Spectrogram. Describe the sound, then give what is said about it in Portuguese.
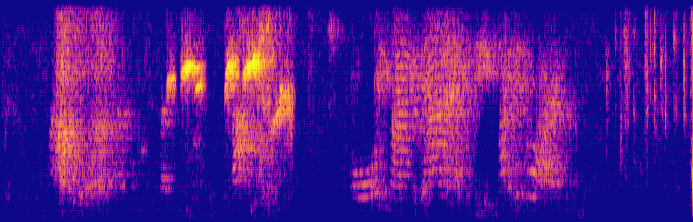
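A pet cockatiel whistles and chirps in short bright bursts, with some soft rustling between calls and a brief gap midway. “Calopsita.”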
